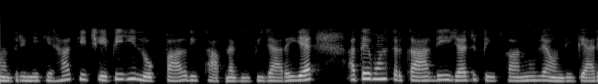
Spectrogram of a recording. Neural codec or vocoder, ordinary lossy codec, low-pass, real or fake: codec, 24 kHz, 0.9 kbps, WavTokenizer, medium speech release version 1; none; 5.4 kHz; fake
